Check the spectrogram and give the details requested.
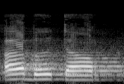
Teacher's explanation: با پہ کلکلا کریں گے، ہلائیں گے اس کو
